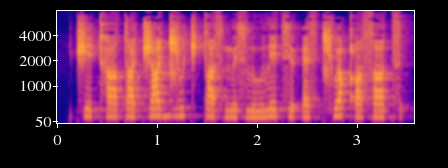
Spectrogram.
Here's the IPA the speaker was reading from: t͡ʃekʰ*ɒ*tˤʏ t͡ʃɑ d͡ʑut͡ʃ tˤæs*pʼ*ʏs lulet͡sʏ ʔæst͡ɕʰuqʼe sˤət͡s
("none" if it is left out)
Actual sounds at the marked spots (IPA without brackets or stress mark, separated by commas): ɑ, m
